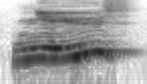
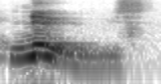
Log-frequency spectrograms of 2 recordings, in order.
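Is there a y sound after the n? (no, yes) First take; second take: yes; no. First: A y sound comes after the n. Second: No y sound comes after the n. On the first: The speaker calls it right. "have this y in before the, the u spelling" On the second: The speaker calls it wrong. "where you don't make that y sound"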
